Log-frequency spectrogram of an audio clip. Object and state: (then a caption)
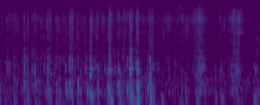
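Plastic bubble wrap package. A book-sized item wrapped in clear plastic bubble wrap is held in both hands and scratched and squeezed with long nails. It makes quiet, dense, bright crinkling and crackling, with sharper snaps near the middle and broader rustling swells toward the end.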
